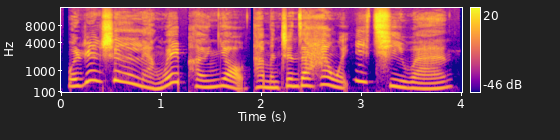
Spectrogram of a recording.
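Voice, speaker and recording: Woman putting on a high, girlish princess. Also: expressive, normal speed, darkish tone, dry recording, studio quality. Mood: cheerful. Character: sweet, trusting fifteen-year-old princess.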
